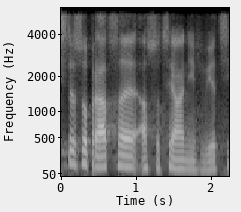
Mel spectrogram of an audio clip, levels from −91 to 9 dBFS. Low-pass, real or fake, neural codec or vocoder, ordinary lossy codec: 5.4 kHz; fake; codec, 24 kHz, 0.9 kbps, WavTokenizer, large speech release; Opus, 64 kbps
